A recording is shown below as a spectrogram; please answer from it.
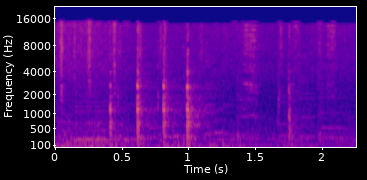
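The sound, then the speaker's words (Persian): A utensil scrapes and clinks against a cooking pan as onions are stirred in with shrimp. A few quick metallic taps are followed by softer scraping over a faint sizzle. “همین موقعی که هم پیازه بهش اضافه میکنم، یه خورده دیگه بهش میزنم.”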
